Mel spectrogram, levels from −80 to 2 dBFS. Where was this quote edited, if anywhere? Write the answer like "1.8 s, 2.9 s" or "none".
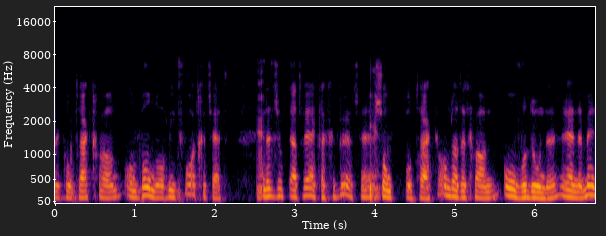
3.7 s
